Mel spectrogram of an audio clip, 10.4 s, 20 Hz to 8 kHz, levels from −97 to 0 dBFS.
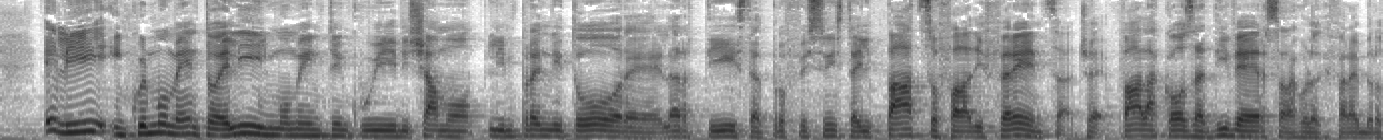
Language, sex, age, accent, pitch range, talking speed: Italian, male, 20-39, native, 100-130 Hz, 175 wpm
